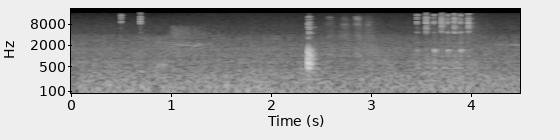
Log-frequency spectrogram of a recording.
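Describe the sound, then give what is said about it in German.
Vigorous clicking of a battery-powered computer mouse button: one sharp click, a short pause, then a quick burst of several crisp clicks in a row against a quiet background. “Sie hören ein energisches Klicken, aber es tut sich immer noch nichts.”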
